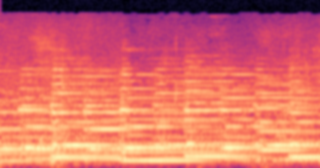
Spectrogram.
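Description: Live band playing without vocals, led by slow, held piano chords that change every half second or so.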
